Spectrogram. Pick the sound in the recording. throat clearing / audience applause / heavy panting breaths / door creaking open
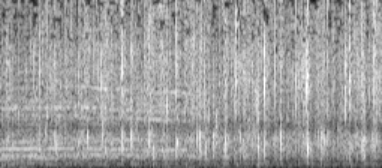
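audience applause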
